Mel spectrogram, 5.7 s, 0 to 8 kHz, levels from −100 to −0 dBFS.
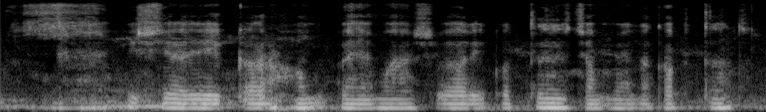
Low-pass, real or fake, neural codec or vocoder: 7.2 kHz; fake; codec, 16 kHz, 8 kbps, FreqCodec, smaller model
